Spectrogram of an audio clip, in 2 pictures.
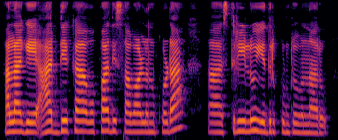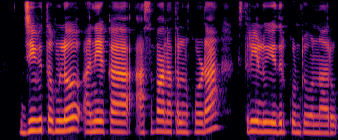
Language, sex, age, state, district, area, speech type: Telugu, female, 30-45, Andhra Pradesh, Kadapa, rural, spontaneous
